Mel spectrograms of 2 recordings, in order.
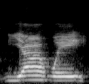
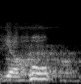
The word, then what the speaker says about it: Yahweh: i talked about why i pronounce yahweh as such right yo hey wahey with the pad tag the the shaba and the cigar i'll just say it like that um consonant vowel consonant and a lot of people say yahoo hold on about that all right so a lot of people say why i do not use the pronunciation yahoo right let me let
